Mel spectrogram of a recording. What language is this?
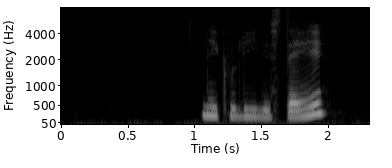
Danish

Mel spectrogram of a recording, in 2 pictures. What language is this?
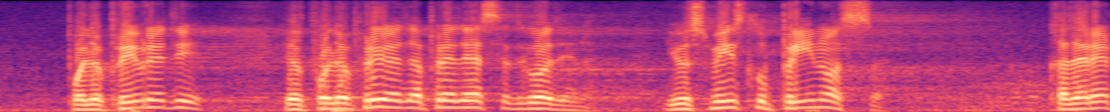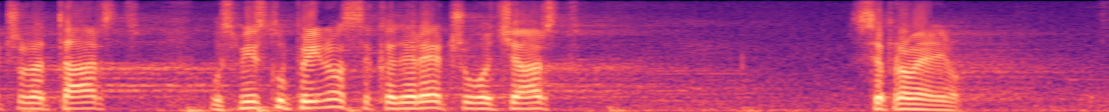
Serbian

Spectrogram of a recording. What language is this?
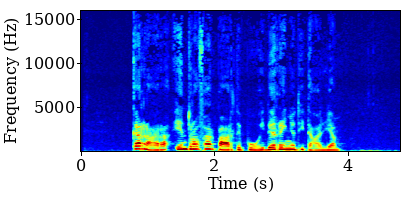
Italian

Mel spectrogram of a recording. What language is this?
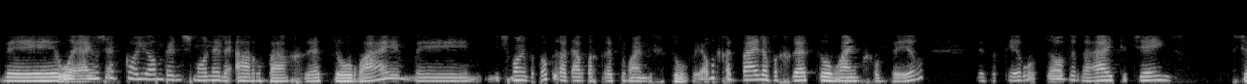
Hebrew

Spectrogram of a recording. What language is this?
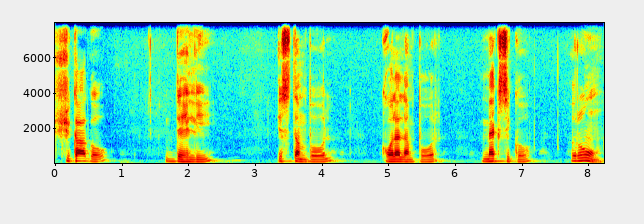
Urdu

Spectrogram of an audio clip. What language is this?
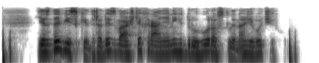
Czech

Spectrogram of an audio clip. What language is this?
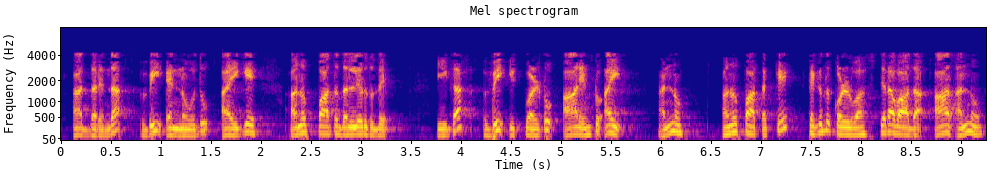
Kannada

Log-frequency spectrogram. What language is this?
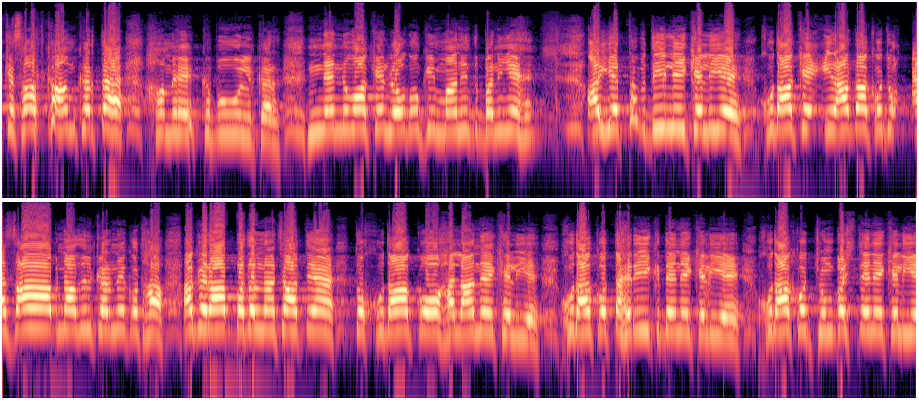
Urdu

